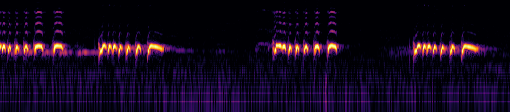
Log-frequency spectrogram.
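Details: Perkutut lokal, the local zebra dove, sings loud phrases of four or five quick staccato coos ending in a held note, repeated at steady intervals over a quiet background.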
